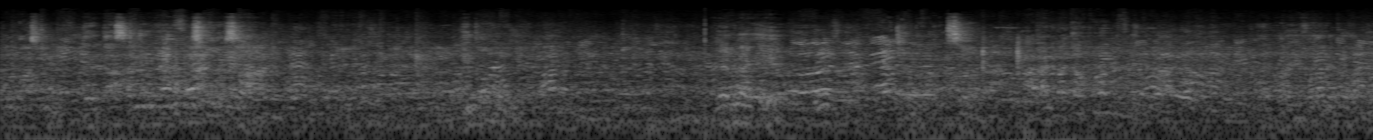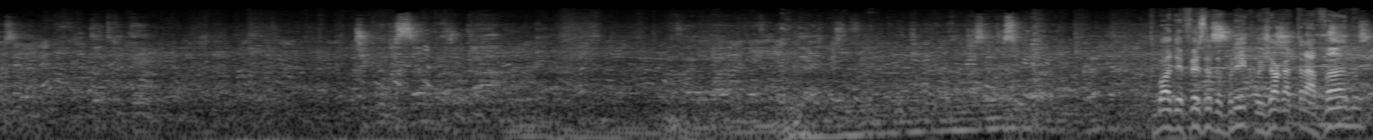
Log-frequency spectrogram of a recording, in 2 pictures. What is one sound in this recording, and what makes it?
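A crowd of men murmurs and chatters in the room.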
